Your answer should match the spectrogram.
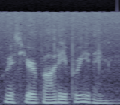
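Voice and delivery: ordinary talk, nothing marked

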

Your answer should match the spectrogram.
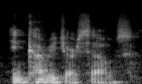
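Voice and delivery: ordinary talk, nothing marked

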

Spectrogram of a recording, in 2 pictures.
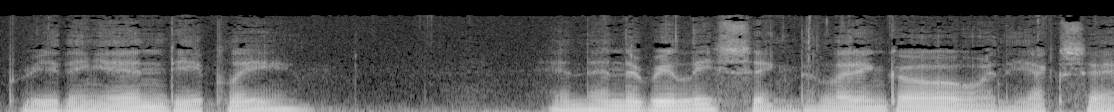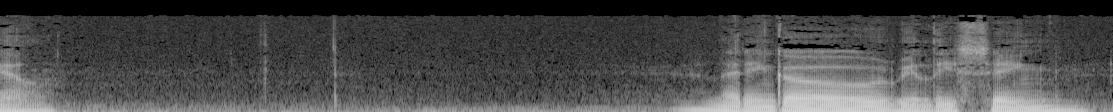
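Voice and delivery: unhurried, spacious guidance, letting each phrase settle; guided meditation. Real, not acted.

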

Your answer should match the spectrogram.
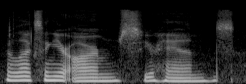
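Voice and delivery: soft, even voice with long pauses; guided meditation. Real, not acted. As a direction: gently guide listeners into relaxing, leaving space between phrases. Leads a guided body-scan meditation.

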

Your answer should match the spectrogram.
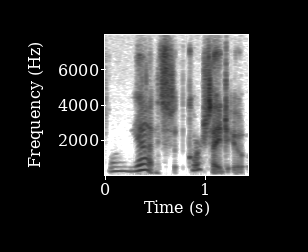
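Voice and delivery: lightly voiced reviler, high and soft; a hint of the insulter, softly surprised; reviler's reply. The teacher voices the reviler answering the Buddha, softly.

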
